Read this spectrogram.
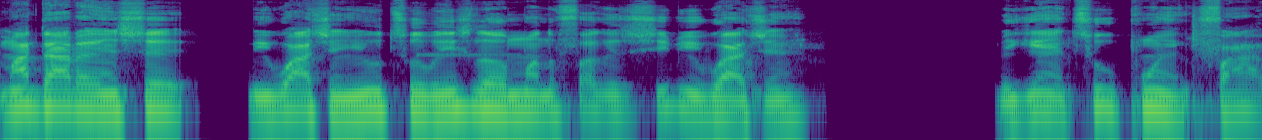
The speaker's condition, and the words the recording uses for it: No condition.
